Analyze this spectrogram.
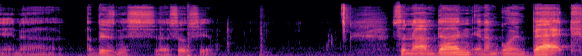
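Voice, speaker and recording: In an American accent, the speaker uses a dark, mellow tone at a fairly slow pace, with ordinary pitch variation, big swings in loudness, and long, frequent pauses. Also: man. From central California. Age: 60s. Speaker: musician and live streamer. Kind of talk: casual live stream chat. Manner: halting.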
